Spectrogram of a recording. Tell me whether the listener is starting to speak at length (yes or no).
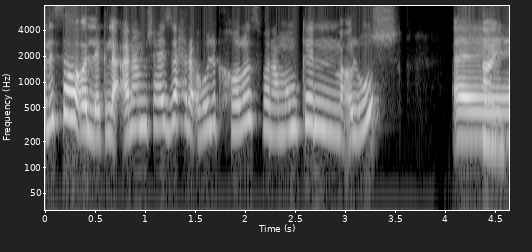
no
